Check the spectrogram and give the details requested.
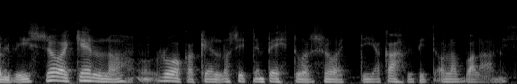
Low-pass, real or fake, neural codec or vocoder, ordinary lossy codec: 7.2 kHz; real; none; none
